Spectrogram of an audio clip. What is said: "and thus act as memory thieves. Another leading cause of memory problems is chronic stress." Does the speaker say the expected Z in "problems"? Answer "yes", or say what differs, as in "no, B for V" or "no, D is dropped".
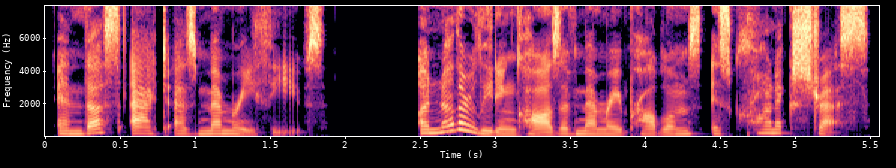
yes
